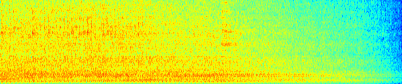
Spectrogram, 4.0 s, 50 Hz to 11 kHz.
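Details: 20-year-old Bolens lawn tractor, Briggs & Stratton Intek 15.5 hp, after cleaning corroded connections from key switch to fuse holder, solenoid and battery and fitting a new starter solenoid, choke on: starts, runs steady and even, then stops cleanly.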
